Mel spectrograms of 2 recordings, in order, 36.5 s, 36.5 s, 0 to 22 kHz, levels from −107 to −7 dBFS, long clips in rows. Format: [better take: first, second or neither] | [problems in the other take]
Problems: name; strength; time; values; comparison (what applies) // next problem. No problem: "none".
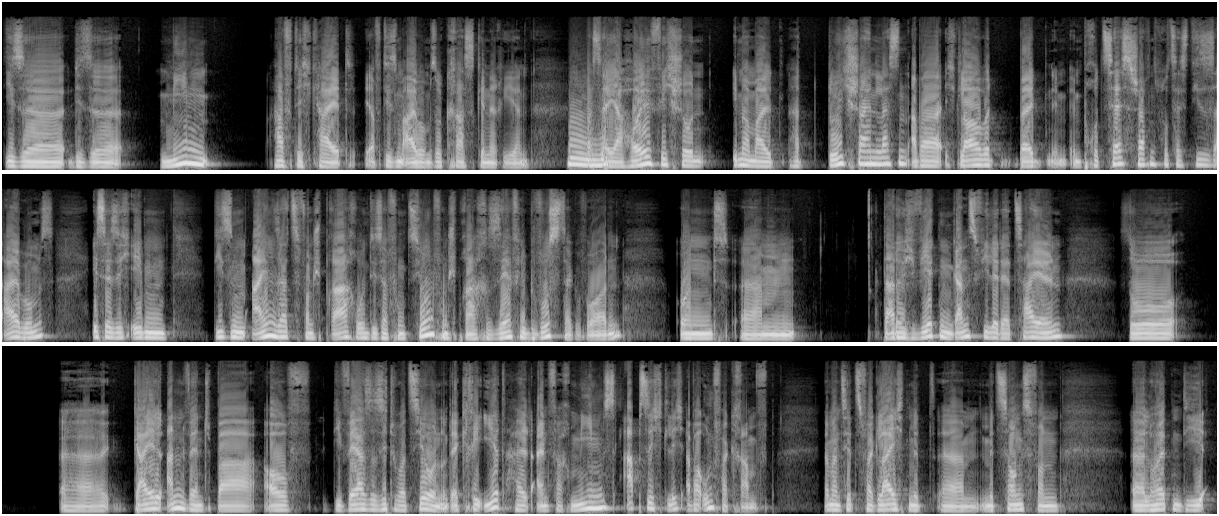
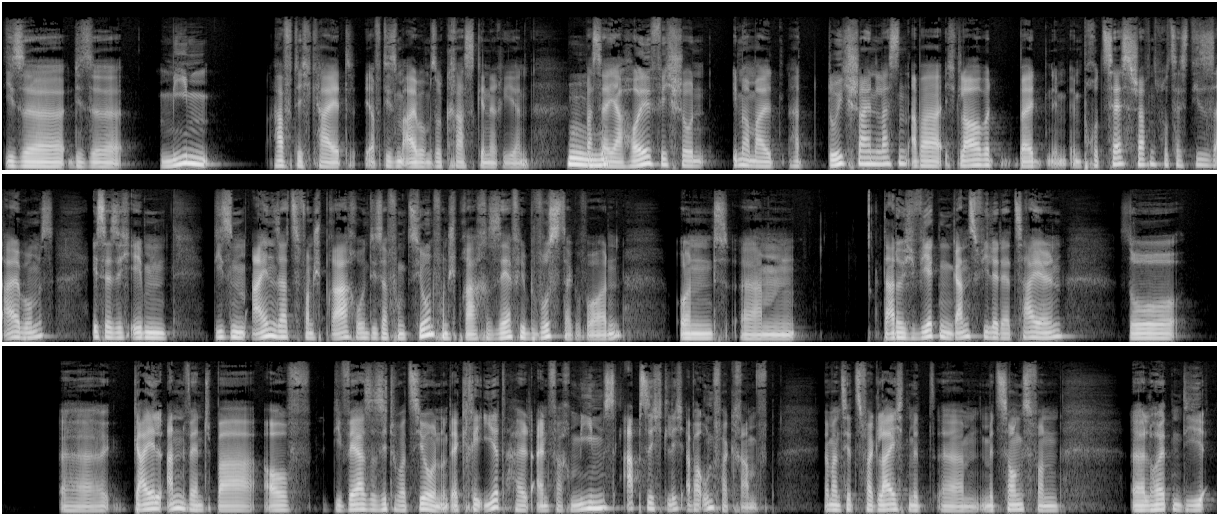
second | distortion; slight; 6% of the sound clipped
